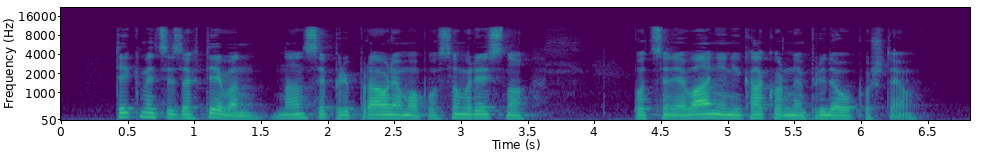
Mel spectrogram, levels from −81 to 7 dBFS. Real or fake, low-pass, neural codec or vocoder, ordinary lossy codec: real; 10.8 kHz; none; AAC, 64 kbps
